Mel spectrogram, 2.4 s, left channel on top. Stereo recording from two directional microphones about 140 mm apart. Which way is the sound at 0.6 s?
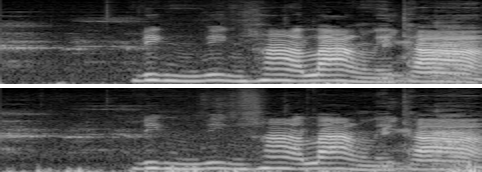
35° left (ahead or behind).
